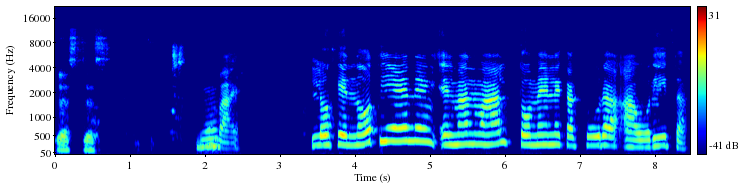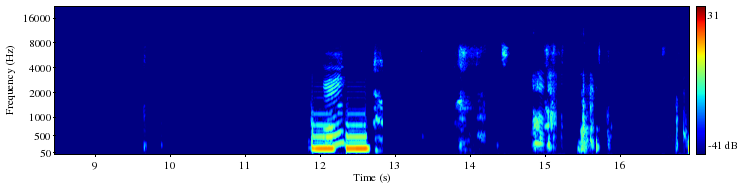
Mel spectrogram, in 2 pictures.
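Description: A woman speaks clearly through an online call, as if teaching.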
